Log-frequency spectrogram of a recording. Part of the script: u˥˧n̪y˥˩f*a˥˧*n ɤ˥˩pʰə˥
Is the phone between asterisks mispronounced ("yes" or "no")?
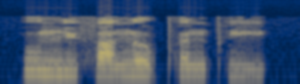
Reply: yes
